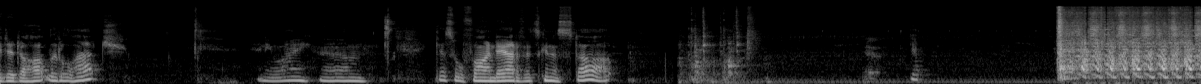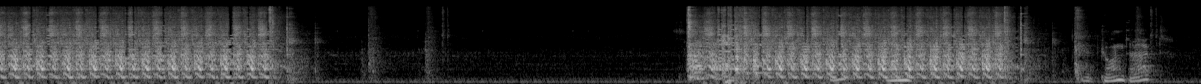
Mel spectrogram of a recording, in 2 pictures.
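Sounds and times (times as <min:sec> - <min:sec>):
car engine cranking on starter: 0:09.5 - 0:16.6, 0:18.8 - 0:22.8.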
